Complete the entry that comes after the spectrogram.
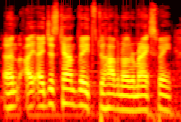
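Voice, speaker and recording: A man hosting a podcast and giving his casual, opinionated views, animated, with pauses and restarts. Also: mid-range voice, clear, resonant tone, faint music behind. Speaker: podcast host.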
